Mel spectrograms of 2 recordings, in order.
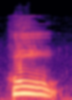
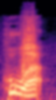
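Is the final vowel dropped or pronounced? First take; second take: dropped; pronounced. First: The word is cut short without the final vowel. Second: The word ends with a full final vowel. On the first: The reading stops on the word. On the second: The reading continues past the word.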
